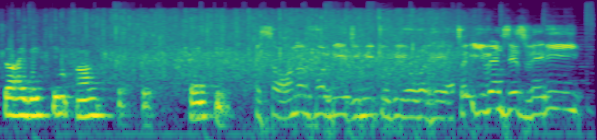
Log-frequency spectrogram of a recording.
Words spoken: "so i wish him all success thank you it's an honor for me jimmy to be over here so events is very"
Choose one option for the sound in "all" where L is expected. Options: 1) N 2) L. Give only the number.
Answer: 1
